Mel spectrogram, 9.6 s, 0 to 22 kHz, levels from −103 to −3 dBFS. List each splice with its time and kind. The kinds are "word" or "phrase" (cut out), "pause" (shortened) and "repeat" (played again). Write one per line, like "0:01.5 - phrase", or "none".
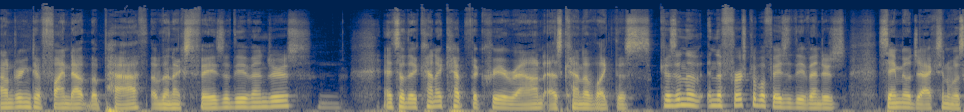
none

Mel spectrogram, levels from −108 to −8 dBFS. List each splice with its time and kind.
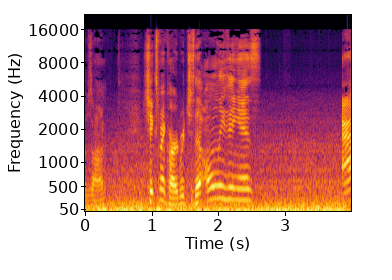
0:01.2 - word
0:01.6 - word

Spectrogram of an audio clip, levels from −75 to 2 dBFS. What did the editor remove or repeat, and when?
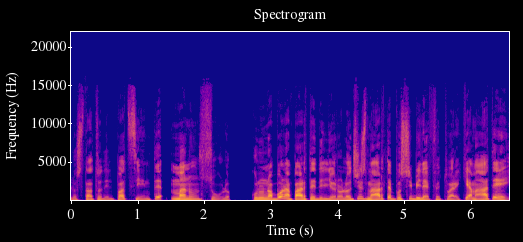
none

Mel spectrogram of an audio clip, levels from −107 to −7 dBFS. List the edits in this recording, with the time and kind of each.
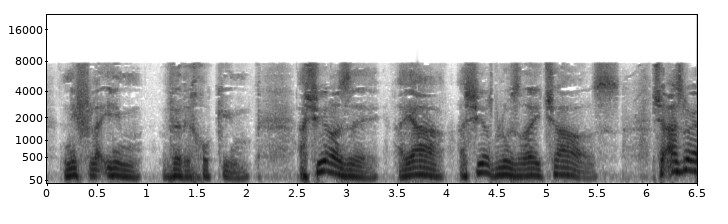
0:03.4 - pause
0:04.4 - phrase

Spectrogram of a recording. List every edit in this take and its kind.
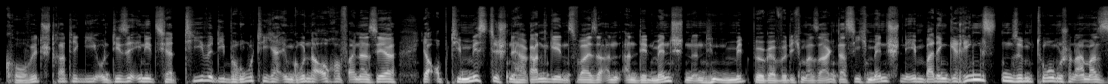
none

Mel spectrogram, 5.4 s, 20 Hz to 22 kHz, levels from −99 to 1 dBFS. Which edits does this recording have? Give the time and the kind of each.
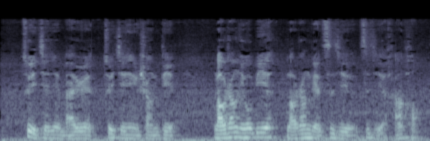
none

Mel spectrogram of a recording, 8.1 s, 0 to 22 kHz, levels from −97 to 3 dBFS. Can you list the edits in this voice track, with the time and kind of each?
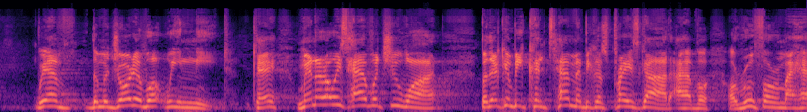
0:02.4 - pause

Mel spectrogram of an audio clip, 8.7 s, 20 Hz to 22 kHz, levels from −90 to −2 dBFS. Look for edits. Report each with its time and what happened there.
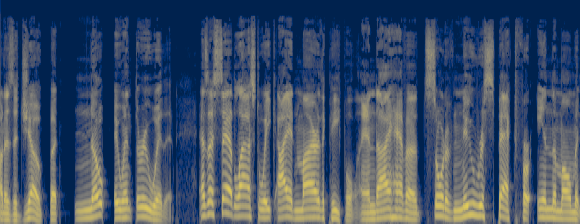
0:01.7 - word
0:04.9 - phrase

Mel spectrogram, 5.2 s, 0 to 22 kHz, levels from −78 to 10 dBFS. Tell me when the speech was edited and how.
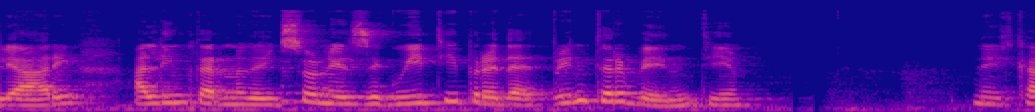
0:01.4 - phrase
0:02.8 - word

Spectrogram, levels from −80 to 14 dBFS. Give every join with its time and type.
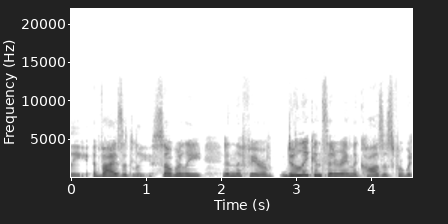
0:02.0 - word
0:02.7 - word

